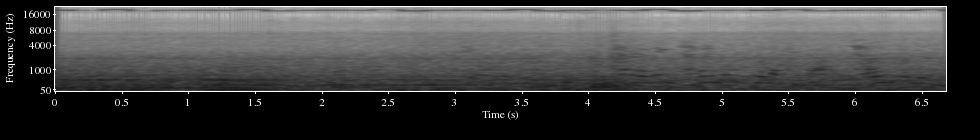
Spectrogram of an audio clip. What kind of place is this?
bus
